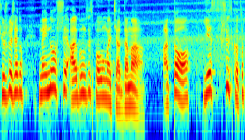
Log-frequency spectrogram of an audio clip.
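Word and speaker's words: Молчат Дома: Malcia Adama, bo tak wymawia się nazwa tego zespołu, jest białoruskim, postpunkowym, synfowym zespołem tworzącym muzykę w języku rosyjskim. Malcia Adama właśnie w takiej wymowie oznacza milczą domy.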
